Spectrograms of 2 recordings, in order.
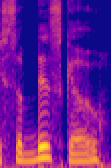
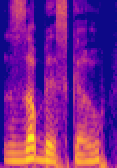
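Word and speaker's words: Zbyszko: and I played Larry Sisco sorry I pronounced his name wrong it's abisco and um he played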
